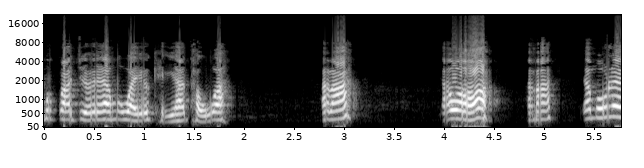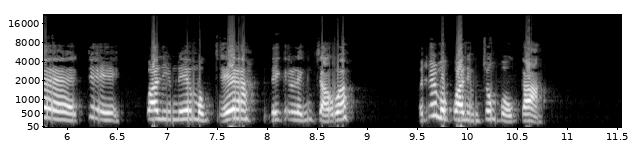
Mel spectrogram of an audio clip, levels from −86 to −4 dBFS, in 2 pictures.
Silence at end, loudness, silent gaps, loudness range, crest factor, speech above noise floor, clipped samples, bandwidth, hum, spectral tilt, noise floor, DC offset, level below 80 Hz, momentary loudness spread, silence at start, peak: 0.85 s; -12 LUFS; none; 3 LU; 14 dB; 66 dB; 1%; 15 kHz; none; -2 dB/octave; -78 dBFS; under 0.1%; -52 dBFS; 11 LU; 0 s; 0 dBFS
